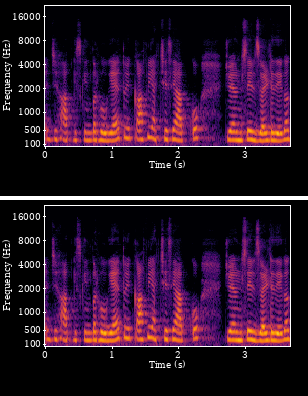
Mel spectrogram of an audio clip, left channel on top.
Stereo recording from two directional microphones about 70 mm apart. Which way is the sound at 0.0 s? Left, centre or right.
Centre.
